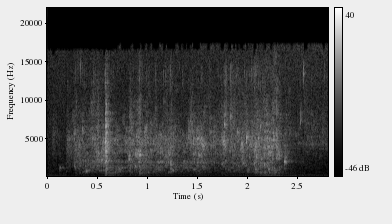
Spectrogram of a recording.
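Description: Running water pours steadily into a basin for a foot bath in a work flat in Berlin-Kreuzberg, a broad splashing rush with small sloshes and gurgles, no voices.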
